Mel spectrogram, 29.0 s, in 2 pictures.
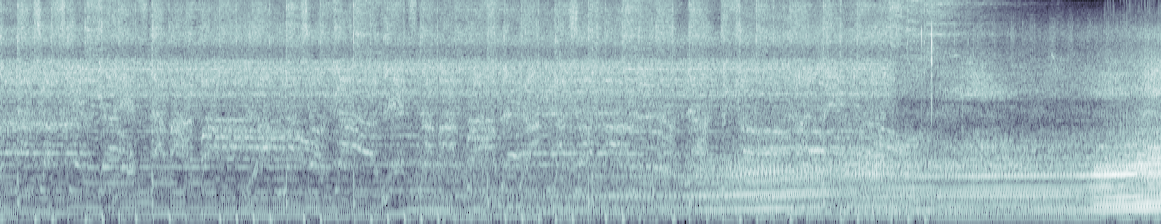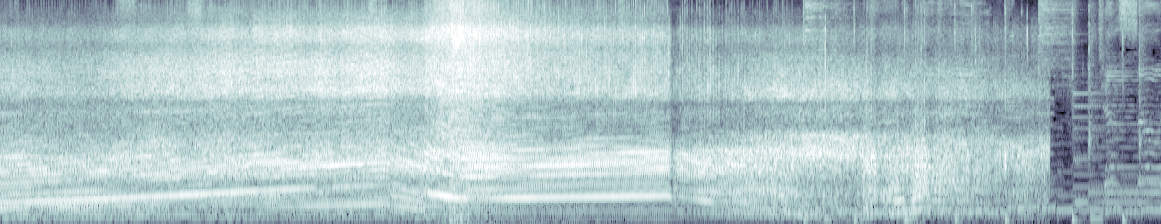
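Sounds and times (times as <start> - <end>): car engine accelerating past: 6.0 - 27.6.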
